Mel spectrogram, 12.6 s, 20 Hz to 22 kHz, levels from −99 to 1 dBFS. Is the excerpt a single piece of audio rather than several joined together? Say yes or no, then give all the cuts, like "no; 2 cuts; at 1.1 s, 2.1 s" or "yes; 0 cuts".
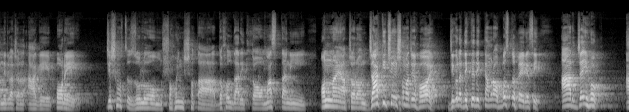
yes; 0 cuts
